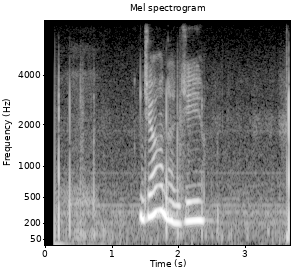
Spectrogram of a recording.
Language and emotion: Russian, sad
